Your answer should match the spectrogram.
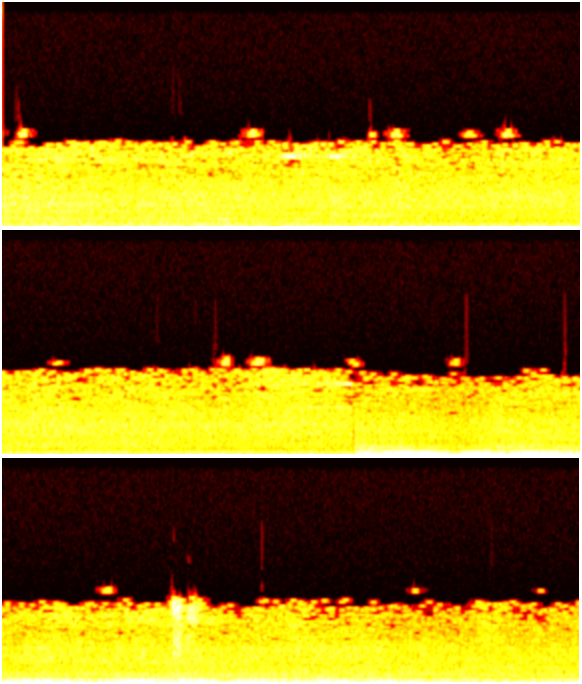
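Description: Car cabin noise from a car driving in city traffic: a steady rumble of engine and road noise. About seven seconds in, a louder, steady hum sets in.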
